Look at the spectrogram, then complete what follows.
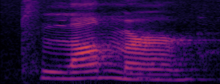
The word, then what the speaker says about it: plumber: And letter B is silent when it stands at the end of words and it is preceded by letter M. So letter M stands before letter B. And we read comb, thumb, numb, limb, lamb, climb, and its derivative climber, plum, plumber.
